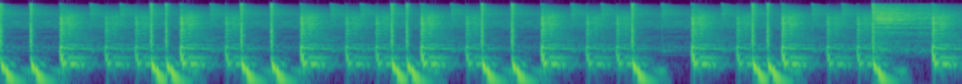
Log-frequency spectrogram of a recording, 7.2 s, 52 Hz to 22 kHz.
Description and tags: DV Amen Break (133bpm)
I decided to make my own version of Gregory Cylvester Coleman's Amen break @ 133bpm. Please send me a link to any production that you've used this break in. I'd just like to hear how creative you all are with it.
break, drum-break, Amen-break, amen, loop, 133bpm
